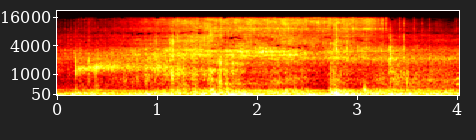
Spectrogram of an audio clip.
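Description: Mountain bike tyres rolling over loose dirt and wood chips, a hiss that builds, peaks and fades as the bike passes, with one sharp knock a little before the three-second mark.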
